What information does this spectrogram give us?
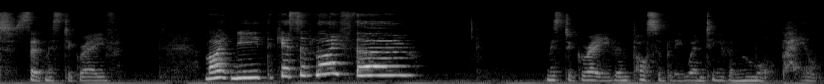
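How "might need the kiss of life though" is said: high voice. A narrator's reading. Teacher jokes aside.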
